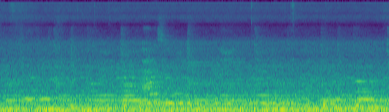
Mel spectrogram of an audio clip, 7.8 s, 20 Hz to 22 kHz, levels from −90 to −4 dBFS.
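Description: Nothing goes wrong anywhere in this recording of sounds, so there's no technical fault to point to.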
